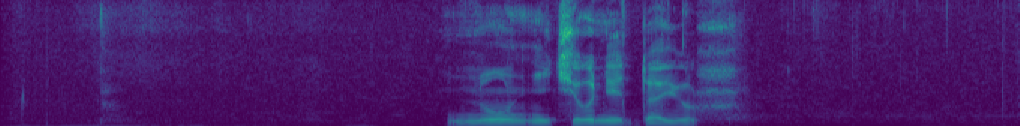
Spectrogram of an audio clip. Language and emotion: Russian, neutral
